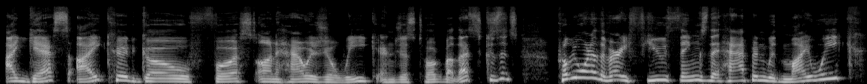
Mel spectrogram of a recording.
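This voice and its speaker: An English man co-hosting a loose comics podcast, talking in a slightly high voice. He swears casually and trips over his restarts. The sound is dry and close. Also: very animated, no room sound. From England. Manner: swears freely, halting restarts. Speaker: podcast co-host. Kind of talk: casual chat.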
